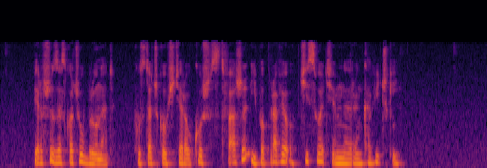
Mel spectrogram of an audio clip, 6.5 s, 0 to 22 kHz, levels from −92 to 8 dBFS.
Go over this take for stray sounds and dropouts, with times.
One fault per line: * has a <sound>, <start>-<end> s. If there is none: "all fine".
all fine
